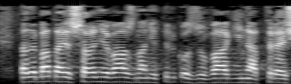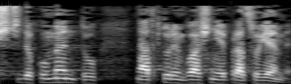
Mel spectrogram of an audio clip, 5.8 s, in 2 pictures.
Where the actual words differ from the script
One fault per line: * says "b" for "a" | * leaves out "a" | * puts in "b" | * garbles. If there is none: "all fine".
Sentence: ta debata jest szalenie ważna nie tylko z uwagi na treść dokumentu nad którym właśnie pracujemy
all fine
